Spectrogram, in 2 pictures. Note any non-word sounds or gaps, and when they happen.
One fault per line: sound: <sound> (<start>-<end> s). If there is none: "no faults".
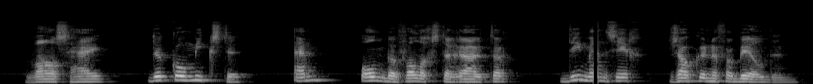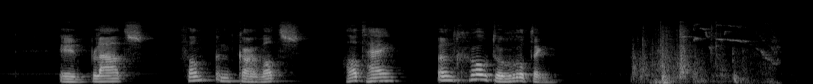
sound: dropout (5.9-6.0 s)
sound: squeak (14.4-16.0 s)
